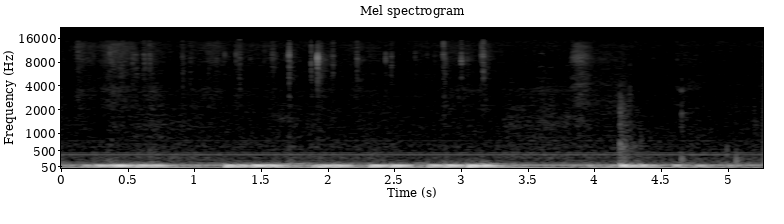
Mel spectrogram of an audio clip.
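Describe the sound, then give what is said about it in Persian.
Muffled keyboard typing comes in several quick clusters of dull, low keystrokes with short pauses between, fairly loud, with no voices, as an email address is typed into the first field of a website's sign-up form. “در قسمت اول ایمیلی که دسترسی کامل بهش رو دارید در این قسمت وارد کنید.”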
